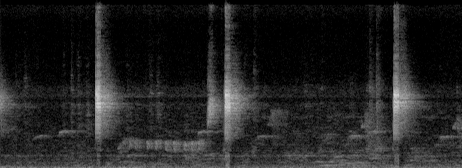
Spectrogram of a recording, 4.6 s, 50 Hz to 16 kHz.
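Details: Flowerpecker lure recording meant to call in a rival bird: three sharp, very high ticks about every 1.5 seconds, with a faint buzzy note between them over a low background hum.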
